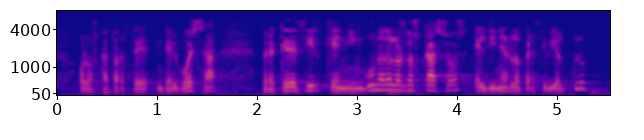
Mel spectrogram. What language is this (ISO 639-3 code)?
spa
